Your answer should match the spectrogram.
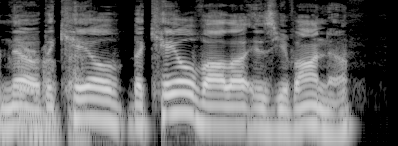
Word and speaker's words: Kalevala: So the emphasis is on the first. – Yeah. I think I've always said Kalevala in the past. – Yeah. I had too. – And I started hearing Kalevala. – Okay. – Which is very subtle. I think it's just, is it the first syllable or the third syllable that is more pronounced, but right.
